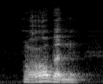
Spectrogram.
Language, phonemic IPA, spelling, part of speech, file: Dutch, /rɔbə(n)/, robben, noun, Nl-robben.ogg
- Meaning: plural of rob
